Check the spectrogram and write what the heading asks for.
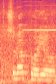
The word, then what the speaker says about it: Surabaya: Ya, kalau dalam Jawa itu ngucapinnya tuh Surabaya bacanya. Surabaya.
